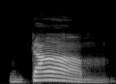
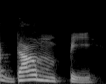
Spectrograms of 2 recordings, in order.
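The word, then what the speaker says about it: dumb: ওয়ার্ডের শেষ লেটার যদি এমবি হয় তাহলে বি এর উচ্চারণ হয় না, বি থাকে সাইলেন্ট।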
